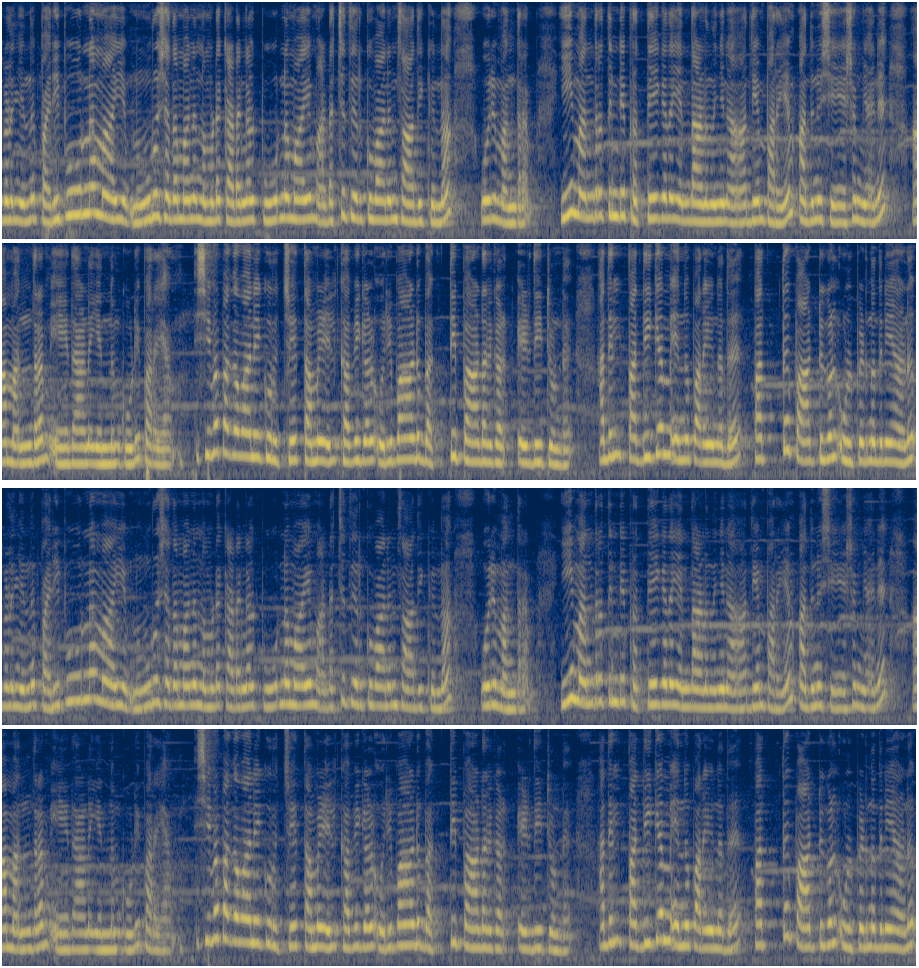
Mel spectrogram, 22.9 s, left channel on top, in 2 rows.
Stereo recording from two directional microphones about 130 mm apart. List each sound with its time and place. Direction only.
0.0 s a woman's voice: 35° left (ahead or behind)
